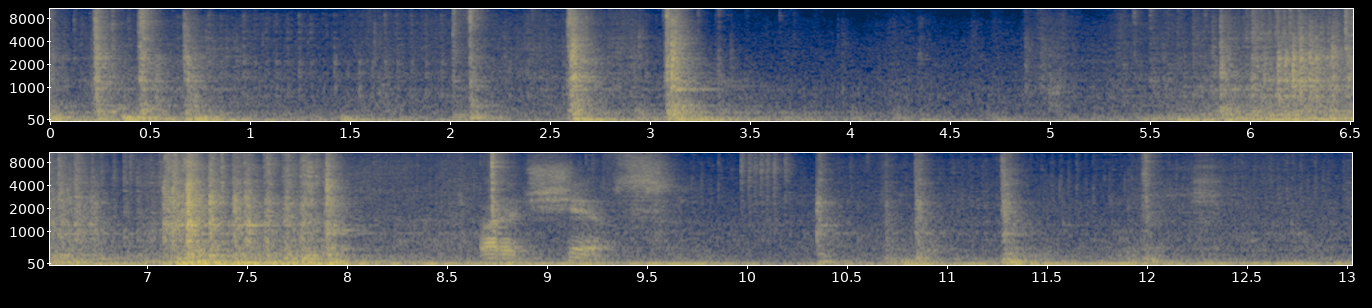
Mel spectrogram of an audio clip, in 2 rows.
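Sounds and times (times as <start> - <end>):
bicycle chain running: 0.0 - 2.5, 5.4 - 13.0.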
